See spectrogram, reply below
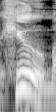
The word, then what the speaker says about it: Home: And not to mention D.D. Home and uh, or Hume, I believe, is the correct pronunciation,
